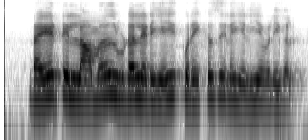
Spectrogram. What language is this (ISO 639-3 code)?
tam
